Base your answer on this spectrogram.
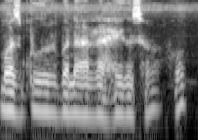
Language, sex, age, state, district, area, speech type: Nepali, male, 45-60, West Bengal, Darjeeling, rural, spontaneous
